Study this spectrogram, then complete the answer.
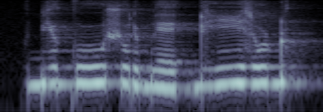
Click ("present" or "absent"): absent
